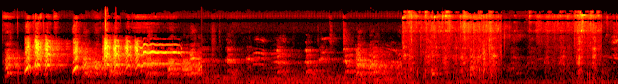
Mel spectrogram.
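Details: Coyote barking and yipping at neighborhood dogs, filmed on an iPhone: a burst of sharp harmonic yips and barks in the first four seconds, then fainter scattered calls, with a steady high hiss in the last seconds.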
